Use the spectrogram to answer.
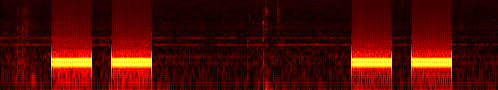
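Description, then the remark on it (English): A telephone ringback tone purrs in two double bursts, each pair of steady low beeps followed by a pause, heard clearly with no one talking. “We're ringing.”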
